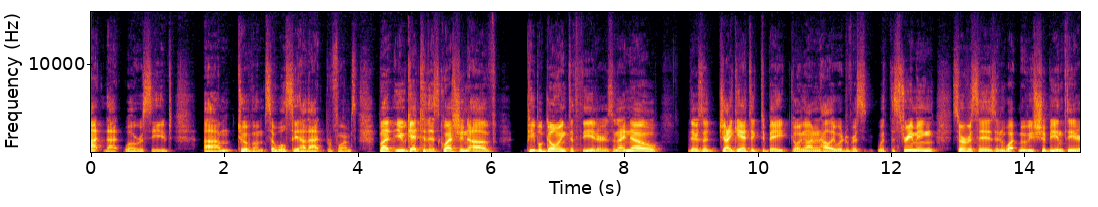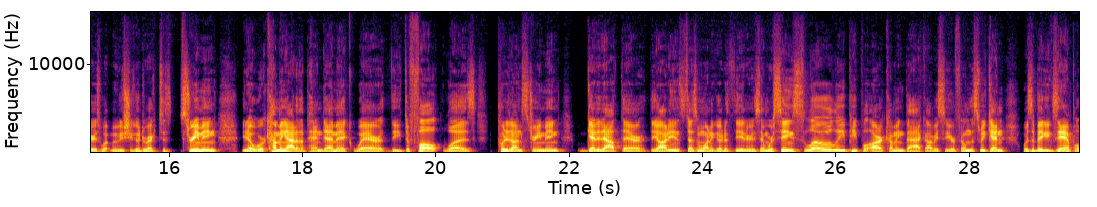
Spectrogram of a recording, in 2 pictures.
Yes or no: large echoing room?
no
